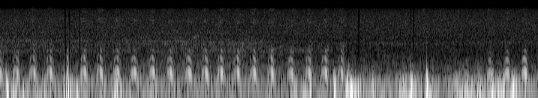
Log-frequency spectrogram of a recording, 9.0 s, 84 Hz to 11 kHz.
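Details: Great horned owl in courting season, 7 January 2023, captured on a live cam while the male brings food to the female: a long, fast, even train of low arched hoots, slowing slightly toward the end, over faint rumble.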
